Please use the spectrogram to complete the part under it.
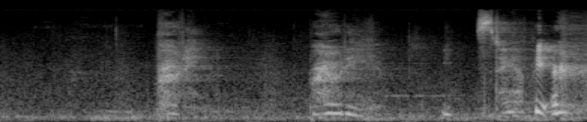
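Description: A man speaks nearby in an echoing hall.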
